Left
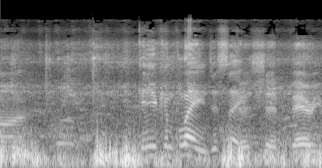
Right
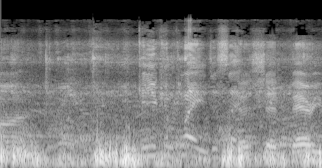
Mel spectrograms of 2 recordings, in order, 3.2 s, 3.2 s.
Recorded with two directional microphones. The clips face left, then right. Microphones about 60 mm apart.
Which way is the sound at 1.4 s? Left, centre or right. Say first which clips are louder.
Left 4 dB; left.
